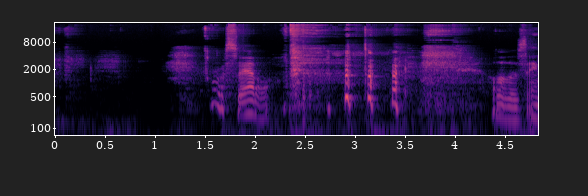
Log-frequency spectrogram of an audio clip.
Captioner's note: laughs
